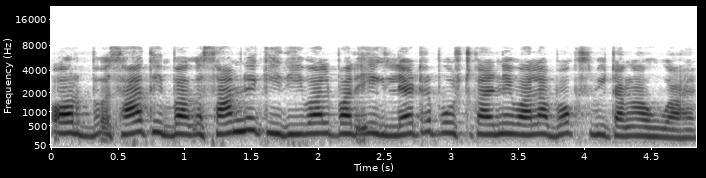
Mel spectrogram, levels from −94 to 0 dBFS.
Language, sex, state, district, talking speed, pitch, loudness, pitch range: Hindi, female, Uttar Pradesh, Lalitpur, 225 wpm, 275 Hz, -17 LUFS, 260-290 Hz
